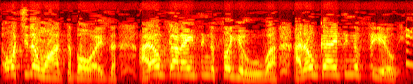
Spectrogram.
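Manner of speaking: very low man's voice, put-on Italian accent. Showing a host how their husband does the Italian guy, husband's Italian guy voice. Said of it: "He sounds like this".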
